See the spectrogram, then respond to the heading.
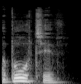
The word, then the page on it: abortive: British English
